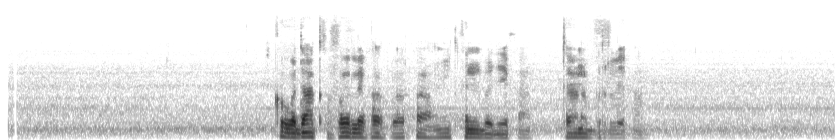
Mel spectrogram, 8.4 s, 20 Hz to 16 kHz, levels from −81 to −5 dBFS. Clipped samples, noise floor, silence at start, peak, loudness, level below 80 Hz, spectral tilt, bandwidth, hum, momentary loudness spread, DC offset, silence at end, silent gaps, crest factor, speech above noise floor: under 0.1%; -52 dBFS; 0.35 s; -6 dBFS; -26 LUFS; -56 dBFS; -7 dB/octave; 10.5 kHz; none; 28 LU; under 0.1%; 1.95 s; none; 24 dB; 26 dB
